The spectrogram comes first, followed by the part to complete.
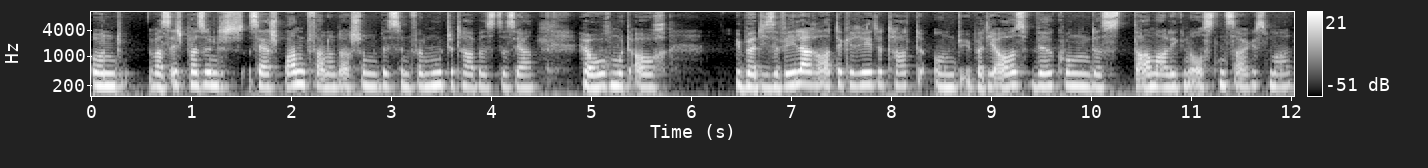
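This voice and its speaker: The woman's voice comes out somewhat breathy. Her intonation is flat and monotone. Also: medium pitch for a woman, moderate pace. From Switzerland. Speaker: podcast host. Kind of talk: scripted narration.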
